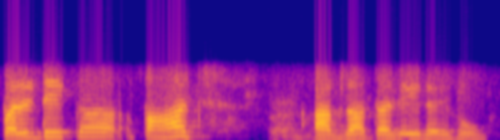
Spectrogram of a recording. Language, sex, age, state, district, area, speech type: Hindi, female, 18-30, Madhya Pradesh, Gwalior, rural, conversation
